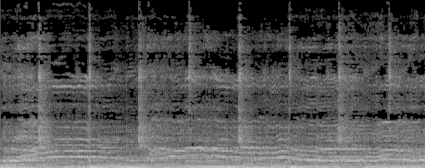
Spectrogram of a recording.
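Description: Song sung by a woman, her melody gliding between notes over a steady bass line with occasional percussion hits, accompanying a stage dance.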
